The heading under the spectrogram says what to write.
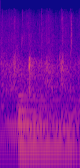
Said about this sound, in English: Amen. Give them another great clap for the step they've taken today.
